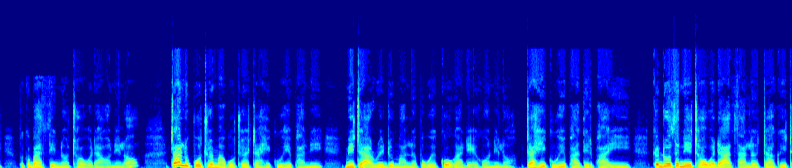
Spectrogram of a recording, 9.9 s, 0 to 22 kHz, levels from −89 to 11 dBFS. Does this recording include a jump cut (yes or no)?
yes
